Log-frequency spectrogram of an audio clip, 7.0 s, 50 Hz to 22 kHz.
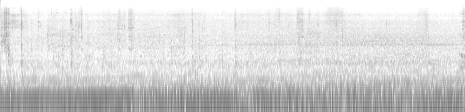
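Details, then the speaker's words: GM LS V8 truck idling after exhaust manifold leak brackets were fitted and the forgotten number 7 plug wire was reconnected to cure a slight miss: deep even rumble, no tick or stumble. "it sounds so good well I'll tell you what guys that is a cheap easy fix"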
